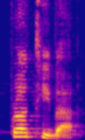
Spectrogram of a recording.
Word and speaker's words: প্রতিভা: যেমন আমরা লিখি প্রতিভা, উচ্চারণ কি করি? প্রতিভা, ও বলি।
